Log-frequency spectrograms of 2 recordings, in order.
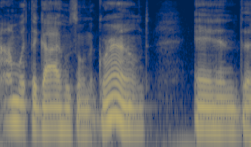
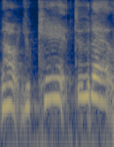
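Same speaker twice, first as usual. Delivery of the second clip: high yell again; 4 dB quieter than usual. Retold or imitated. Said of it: "so I'm just like".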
